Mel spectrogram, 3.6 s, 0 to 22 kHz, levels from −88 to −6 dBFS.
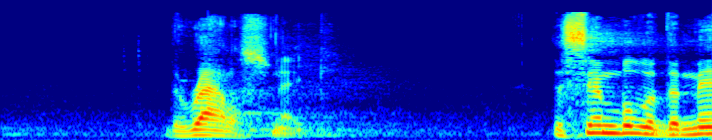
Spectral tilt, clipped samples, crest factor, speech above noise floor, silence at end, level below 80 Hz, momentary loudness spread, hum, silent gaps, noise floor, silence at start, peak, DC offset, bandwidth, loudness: -4 dB/octave; under 0.1%; 20 dB; 45 dB; 0 s; -74 dBFS; 23 LU; none; none; -68 dBFS; 0.85 s; -6 dBFS; under 0.1%; 15.5 kHz; -23 LUFS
